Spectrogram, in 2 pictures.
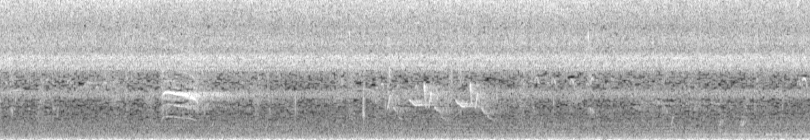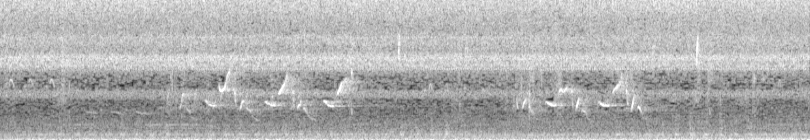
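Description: Small birds calling in short clusters of quick chirps, a few times over the stretch, over a steady low rumble.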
